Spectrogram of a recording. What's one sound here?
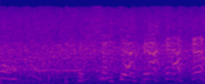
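A man speaks with a smile close by.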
